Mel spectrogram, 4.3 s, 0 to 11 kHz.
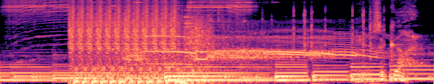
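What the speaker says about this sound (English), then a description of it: "Use a gun." A heavy-calibre, tripod-mounted gun from Team Fortress 2 fires a loud, rapid burst of shots over a musical score. A synth-like tone weaves through the burst before it breaks off near the end.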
